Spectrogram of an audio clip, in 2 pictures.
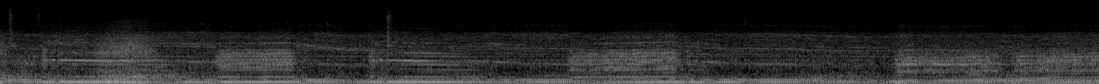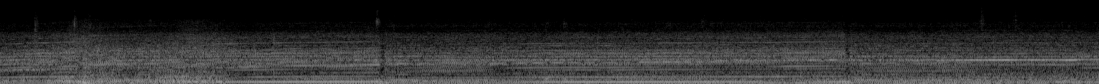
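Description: Race car engine in the video game Le Mans Ultimate at Silverstone, droning steadily and loud throughout, with harmonic pitch rising and falling through repeated gear changes as the car is driven to warm its tyres, no talk over it.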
